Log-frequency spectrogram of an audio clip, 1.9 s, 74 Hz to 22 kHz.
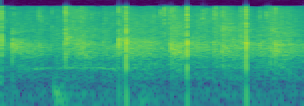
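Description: An audience at an 11 o'clock morning gathering claps hands in answer to being asked who is the oldest child in their family, a modest, restrained burst, a steady patter of scattered claps with a few louder, evenly spaced sharp claps cutting through. No one speaks over it.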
